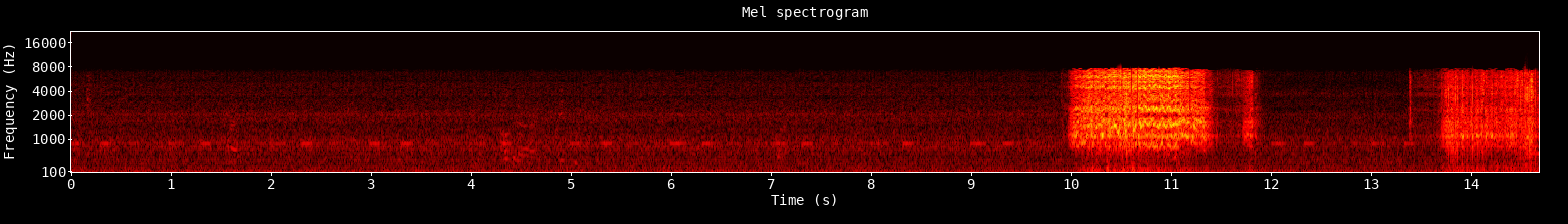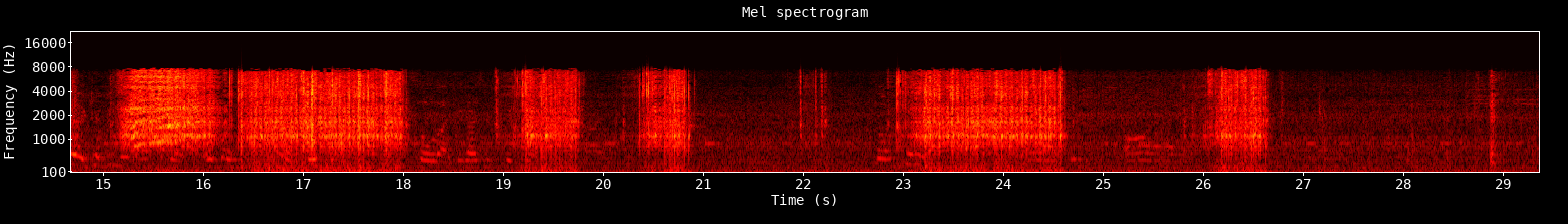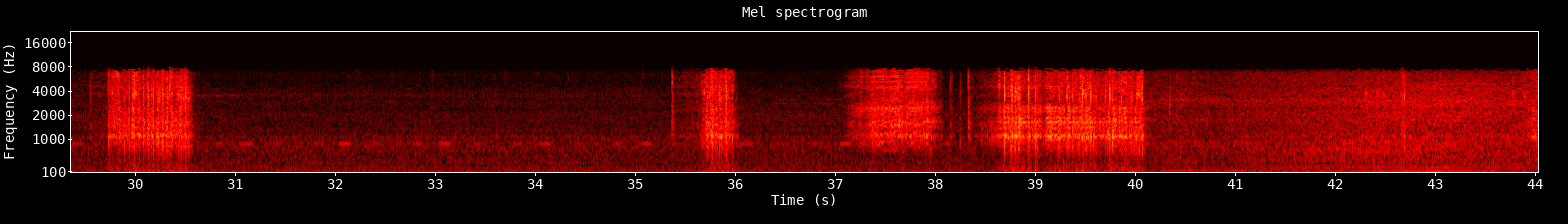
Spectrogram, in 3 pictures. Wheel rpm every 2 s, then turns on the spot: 0, 0, 0, 0, 0, 90, 0, 40, 30, 10, 10, 20, 20, 10, 0, 10, 0, 0, 20, 30, 0, 10.
10-12 16-28 30-32 38-40 42-44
